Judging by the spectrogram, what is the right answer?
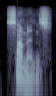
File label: "summons", American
